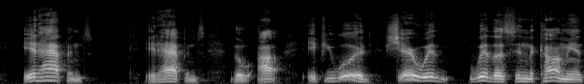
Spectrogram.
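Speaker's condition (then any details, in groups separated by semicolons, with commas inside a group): No condition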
